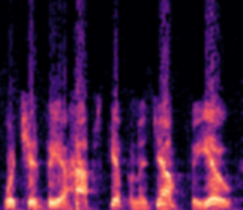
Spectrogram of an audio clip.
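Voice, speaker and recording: Wisecracking New York tavern manager, swooping delivery, muffled vintage radio comedy. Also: male voice, medium pitch, animated, fairly quick, slightly rough. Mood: mock-serious. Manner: wisecracking, mangles grammar and sayings. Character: Archie, wisecracking uneducated tavern manager, folksy philosopher. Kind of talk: 1940s radio comedy acting. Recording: muffled, noisy 1940s radio with audience.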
